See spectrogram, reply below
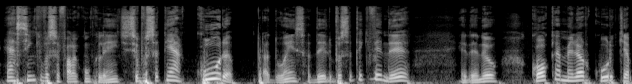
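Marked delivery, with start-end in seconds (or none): none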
